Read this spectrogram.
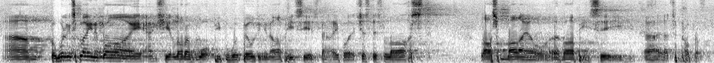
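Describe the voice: Amid audible room echo, a voice with vocal fry and a dark, mellow tone speaks with fairly even intonation. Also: man, fairly low pitch for a man, moderate pace.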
